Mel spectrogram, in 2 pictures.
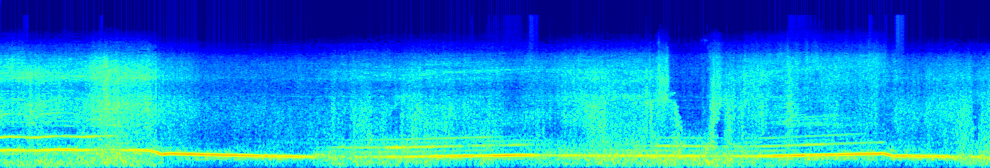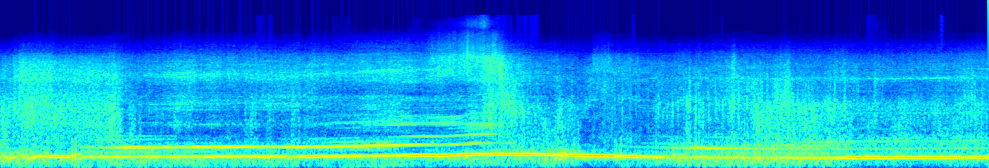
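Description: Inline-four sport motorcycle engine heard from on the bike, cruising at moderate steady revs, with wind rushing over the camera microphone. The engine note drops in pitch a few seconds in, then rises and falls back twice more as the rider rolls on and off the throttle.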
